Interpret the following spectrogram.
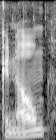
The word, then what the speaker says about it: gnome: can i'm not a gnome gnome gnome why is there even a g if you don't pronounce the g munchie noodles i'll i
